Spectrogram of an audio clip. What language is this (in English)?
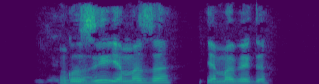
Kinyarwanda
